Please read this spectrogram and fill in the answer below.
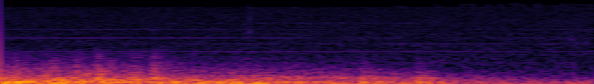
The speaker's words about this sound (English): what was that? I don't know. An explosion of some kind? Is there any chance that it wasn't? Don't think so.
